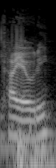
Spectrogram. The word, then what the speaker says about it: Kaiyote: Not pronounced, I mean, it's not spelt like Coyote. I believe... It's spelled K-A-I-Y-O-T-E. Coyote? – That still seems like Coyote. Yeah, I can see that being Coyote.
